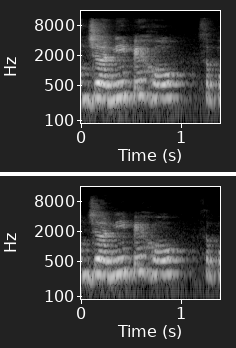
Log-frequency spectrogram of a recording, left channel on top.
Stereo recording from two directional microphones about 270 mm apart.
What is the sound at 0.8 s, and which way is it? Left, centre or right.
Speech, centre.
